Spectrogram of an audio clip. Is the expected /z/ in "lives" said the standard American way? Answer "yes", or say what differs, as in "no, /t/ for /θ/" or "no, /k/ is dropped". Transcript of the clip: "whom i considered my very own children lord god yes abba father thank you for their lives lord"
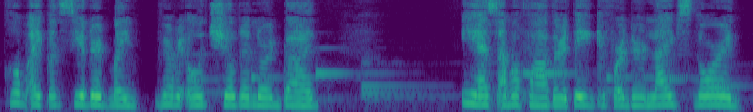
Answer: no, /s/ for /z/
